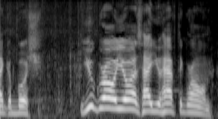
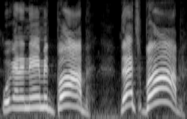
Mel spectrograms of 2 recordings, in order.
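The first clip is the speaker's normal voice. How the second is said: high, loud playful naming; playful excitement; 6 semitones higher, 7 dB louder, slower than usual. Real, not acted. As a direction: announce it with glee.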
